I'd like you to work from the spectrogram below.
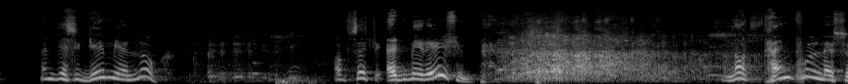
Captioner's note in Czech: smích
